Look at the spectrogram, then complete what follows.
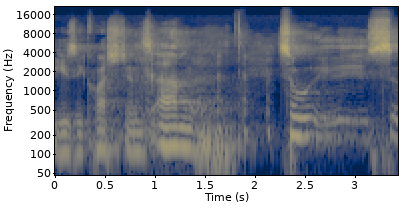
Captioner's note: laughter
